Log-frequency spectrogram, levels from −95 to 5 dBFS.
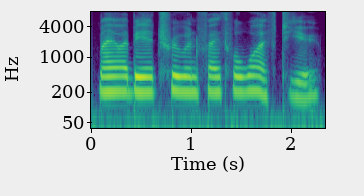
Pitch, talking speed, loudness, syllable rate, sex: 195 Hz, 255 wpm, -16 LUFS, 5.1 syllables/s, female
